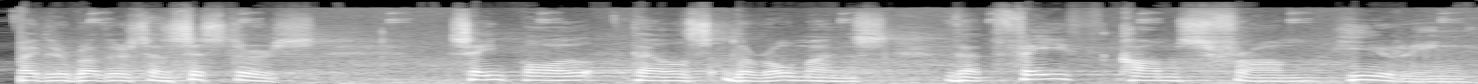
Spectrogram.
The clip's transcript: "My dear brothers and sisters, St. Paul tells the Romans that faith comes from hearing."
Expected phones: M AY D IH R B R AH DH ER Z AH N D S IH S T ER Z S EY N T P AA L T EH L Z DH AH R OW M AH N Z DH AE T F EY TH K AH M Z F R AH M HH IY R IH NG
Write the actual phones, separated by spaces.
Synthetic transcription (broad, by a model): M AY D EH R B R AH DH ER S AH N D S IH S T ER S EY N T P AA L T EH L S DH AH R OW M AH N S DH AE T F EY TH K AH M S F R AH M HH IY R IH NG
